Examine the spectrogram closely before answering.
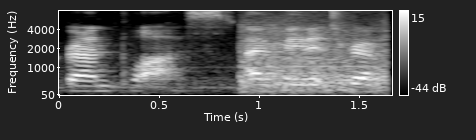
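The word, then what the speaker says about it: Grand-Place: Sometimes looks like Grand Place. Other times looks like Grand Palace. It's pronounced Grand Place.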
